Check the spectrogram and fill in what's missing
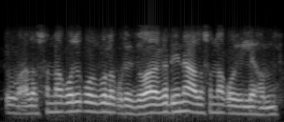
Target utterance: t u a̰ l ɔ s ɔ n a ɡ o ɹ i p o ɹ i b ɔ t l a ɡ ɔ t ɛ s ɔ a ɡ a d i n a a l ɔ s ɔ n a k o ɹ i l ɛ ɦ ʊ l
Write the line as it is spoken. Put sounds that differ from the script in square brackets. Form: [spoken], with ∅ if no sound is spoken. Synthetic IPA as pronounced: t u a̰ l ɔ s ɔ n a [k] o ɹ i [k] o ɹ i b ɔ [∅] l a ɡ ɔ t ɛ [z] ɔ a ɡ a d i n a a l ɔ s ɔ n a k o ɹ i l ɛ ɦ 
